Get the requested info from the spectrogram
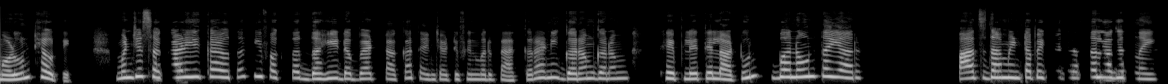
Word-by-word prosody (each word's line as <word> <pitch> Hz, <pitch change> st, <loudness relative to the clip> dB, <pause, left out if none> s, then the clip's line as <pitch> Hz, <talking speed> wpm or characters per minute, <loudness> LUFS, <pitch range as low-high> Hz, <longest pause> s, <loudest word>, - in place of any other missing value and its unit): मळून 225 Hz, +6 st, +4 dB
ठेवते 255 Hz, -, +1 dB, 0.5 s
म्हणजे 315 Hz, +6 st, +3 dB
सकाळी 335 Hz, 0 st, +2 dB
काय 345 Hz, -1 st, +2 dB
होतं 330 Hz, +2 st, -2 dB
की 370 Hz, -1 st, +1 dB
फक्त 300 Hz, -2 st, -5 dB, 0.2 s
दही 255 Hz, +3 st, +2 dB
डब्यात 260 Hz, +1 st, -1 dB
टाका, 245 Hz, +4 st, -5 dB
त्यांच्या 230 Hz, -3 st, -6 dB
टिफिनवर 230 Hz, 0 st, -4 dB
पॅक 190 Hz, -3 st, -3 dB
करा 230 Hz, +6 st, -2 dB
आणि 310 Hz, +1 st, +1 dB
गरम-गरम 270 Hz, +2 st, 0 dB, 0.4 s
थेपले 255 Hz, -2 st, +2 dB
ते 275 Hz, -, +3 dB
लाटून 245 Hz, -, +2 dB, 0.2 s
बनवून 345 Hz, +1 st, +5 dB
तयार. 325 Hz, -5 st, +3 dB, 1.0 s
5-10 295 Hz, +3 st, +3 dB
मिनिटापेक्षा 315 Hz, 0 st, 0 dB
जास्त 295 Hz, +3 st, -7 dB
लागत 310 Hz, -3 st, -1 dB
नाही 250 Hz, -1 st, -3 dB
290 Hz, 140 wpm, -23 LUFS, 255-315 Hz, 1.0 s, बनवून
